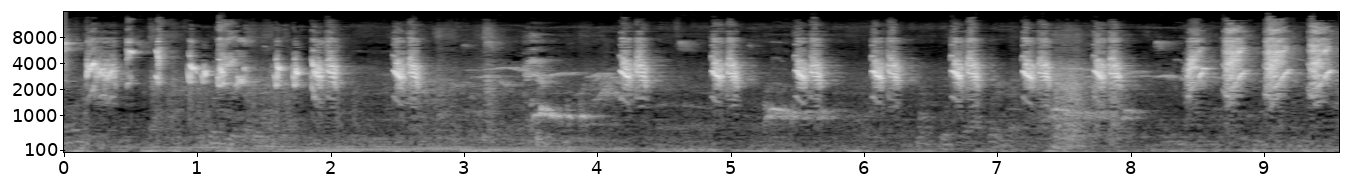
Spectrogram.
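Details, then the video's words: Long-tailed shrike, kept as a songbird, singing an energetic series of harsh, scratchy chattering notes in rapid bursts with brief pauses, a few lower whistled notes between, recorded indoors close up. "tembakan kunti"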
